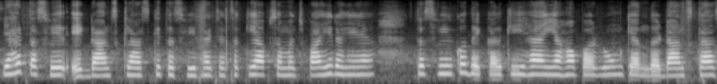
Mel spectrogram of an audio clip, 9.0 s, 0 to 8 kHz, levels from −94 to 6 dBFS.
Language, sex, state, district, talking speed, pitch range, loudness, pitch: Hindi, female, Haryana, Rohtak, 195 wpm, 220-245 Hz, -15 LUFS, 235 Hz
